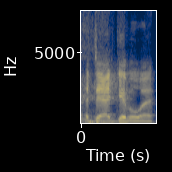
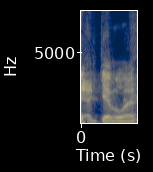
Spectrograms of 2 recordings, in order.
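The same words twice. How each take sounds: First: "dad" said with the open a of dad; "dad" sounds the pun, not dead. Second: "Dead" said with a clear short e; "Dead" as the usual word dead; plain dead. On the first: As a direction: swap "dad" in, like cat. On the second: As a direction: say "Dead giveaway" as dead. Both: Shown as a demonstration.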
